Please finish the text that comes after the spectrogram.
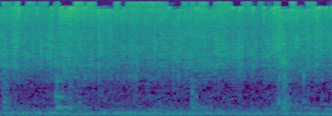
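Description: Radish curry cooks in a covered pan with a couple of spoons of ghee, giving a faint, steady sizzle and bubbling sound with no voices.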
